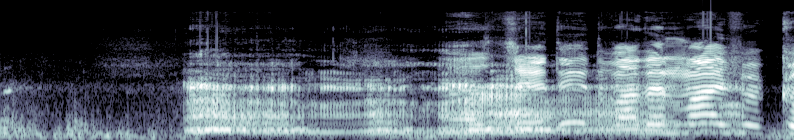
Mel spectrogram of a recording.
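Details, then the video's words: Desert camel voice: after a quiet start, a loud, rough, roaring moan rises and holds, then turns more ragged and gurgling toward the end. "camel voice sounds"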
